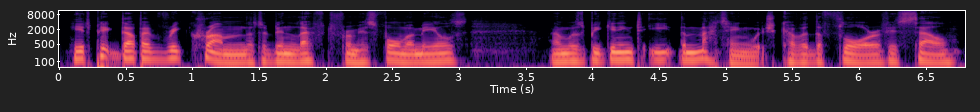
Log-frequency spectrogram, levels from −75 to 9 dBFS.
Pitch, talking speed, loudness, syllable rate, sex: 105 Hz, 245 wpm, -19 LUFS, 6.1 syllables/s, male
